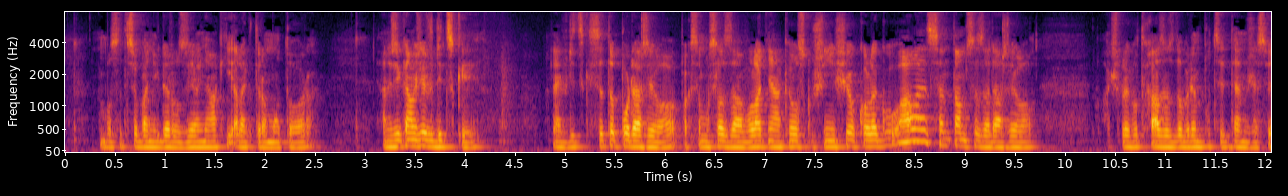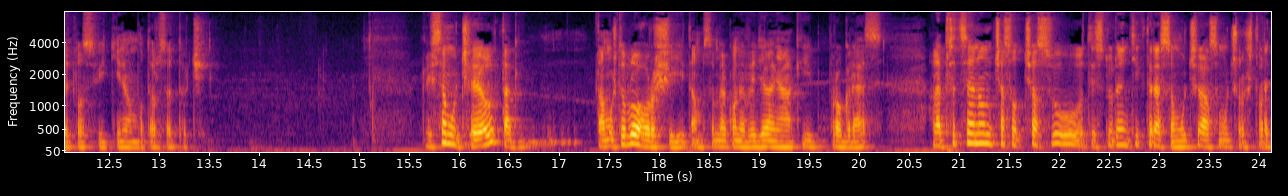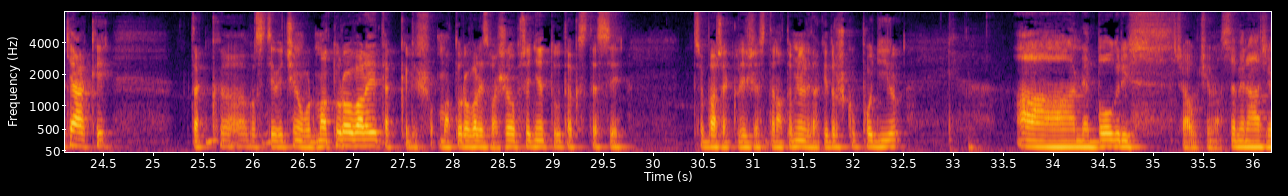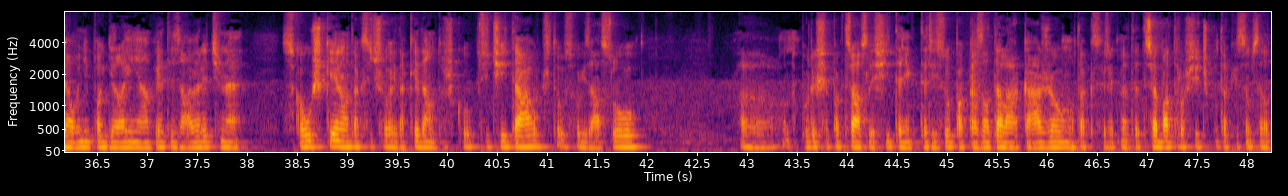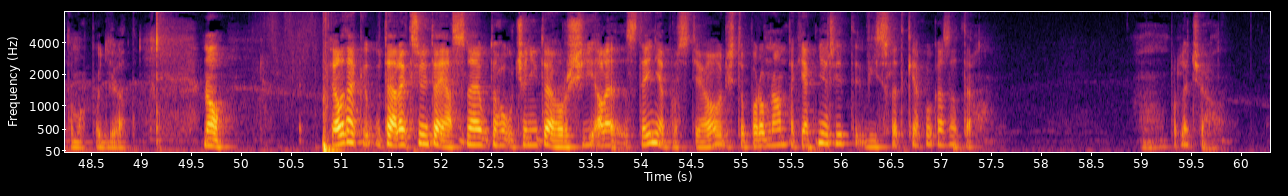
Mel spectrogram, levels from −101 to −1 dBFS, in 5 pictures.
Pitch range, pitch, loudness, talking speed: 120-130 Hz, 125 Hz, -22 LUFS, 175 wpm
